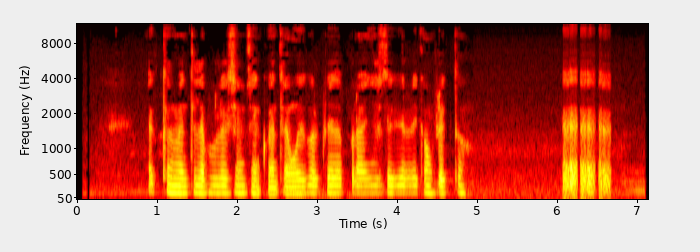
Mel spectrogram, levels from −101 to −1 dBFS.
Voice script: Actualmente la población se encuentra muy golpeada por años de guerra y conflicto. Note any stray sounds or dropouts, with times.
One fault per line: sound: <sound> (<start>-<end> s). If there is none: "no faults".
sound: laugh (6.1-6.7 s)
